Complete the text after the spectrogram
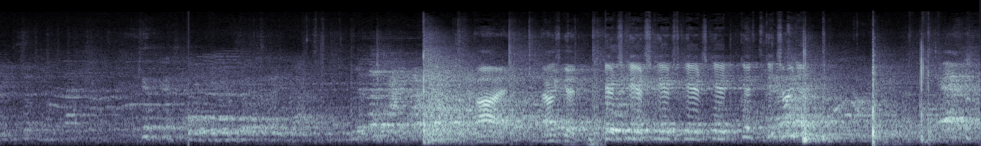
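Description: A ball bounces on a hard floor in a large echoing hall.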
